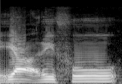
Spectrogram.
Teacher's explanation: را زیر کی وجہ سے باریک پڑا جائے گا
